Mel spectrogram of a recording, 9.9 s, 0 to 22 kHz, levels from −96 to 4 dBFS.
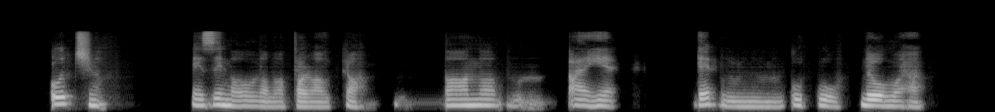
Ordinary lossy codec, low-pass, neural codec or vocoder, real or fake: none; none; codec, 16 kHz, 0.5 kbps, FreqCodec, larger model; fake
